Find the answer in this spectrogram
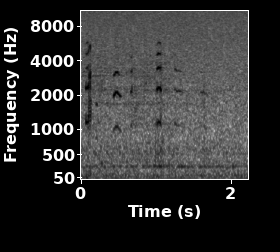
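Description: Chimpanzee giving several faint, short, high-pitched squeaks in the first second and a half, the loudest about a second in.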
